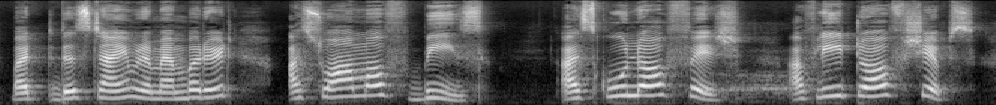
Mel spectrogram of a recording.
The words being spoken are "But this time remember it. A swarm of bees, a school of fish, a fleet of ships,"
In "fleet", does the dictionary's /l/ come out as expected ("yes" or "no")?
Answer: yes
